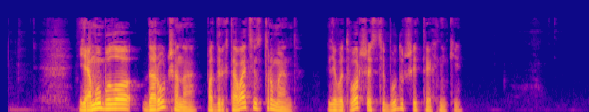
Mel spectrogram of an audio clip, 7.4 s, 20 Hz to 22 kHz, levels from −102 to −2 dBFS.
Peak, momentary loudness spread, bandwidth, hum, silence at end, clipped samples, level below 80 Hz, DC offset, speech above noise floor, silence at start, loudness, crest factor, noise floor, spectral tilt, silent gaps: -2 dBFS; 15 LU; 11.5 kHz; none; 1.6 s; under 0.1%; -46 dBFS; under 0.1%; 62 dB; 1 s; -19 LUFS; 18 dB; -80 dBFS; -7.5 dB/octave; none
